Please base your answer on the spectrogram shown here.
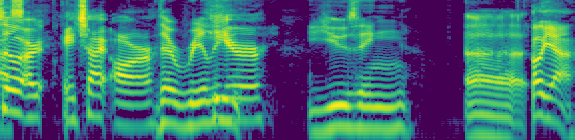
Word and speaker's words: hir: pronouns, use pronouns Z, HIR, Hers. HIRS, ZHEE, here, here's, here, here. How about here? Pronunciation. HIR is here. It's not even her.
